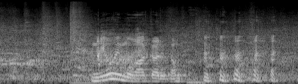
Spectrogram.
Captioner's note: choked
